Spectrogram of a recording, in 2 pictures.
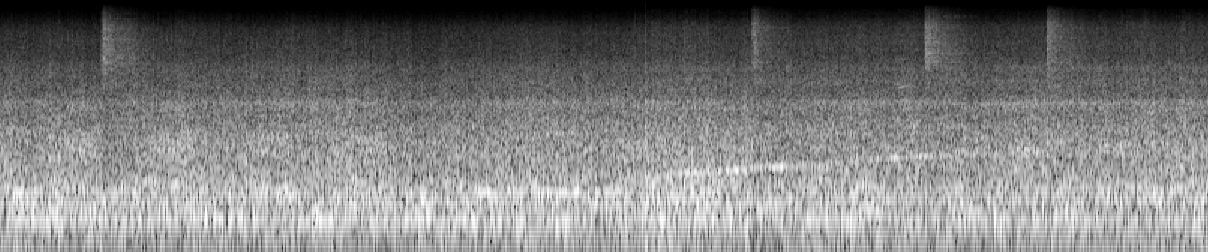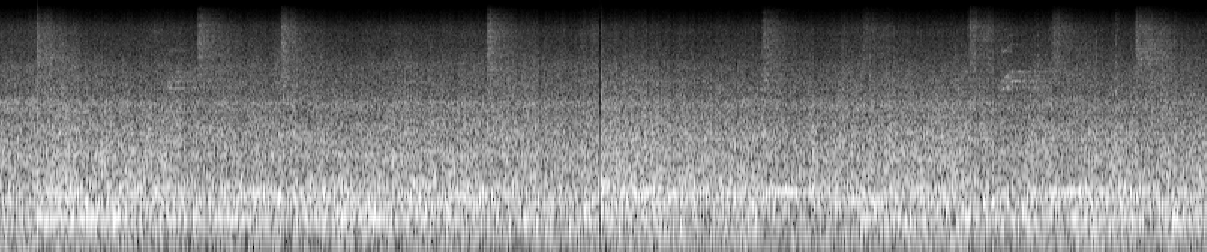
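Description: Hide-processing machinery running steadily in a loud factory, a continuous din with a low hum and short hissing bursts every two to three seconds.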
